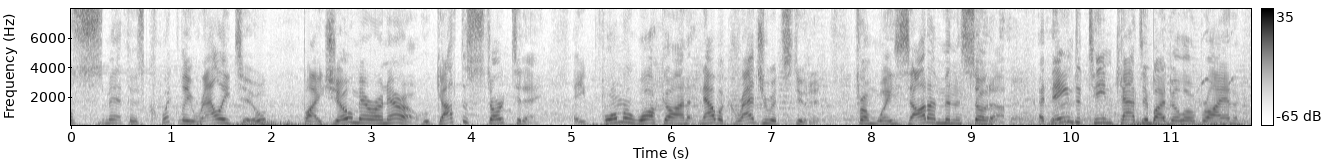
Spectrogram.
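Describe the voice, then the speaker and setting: A young American man doing live radio play-by-play of a football game as a student broadcaster, excitable and given to shouting at big plays. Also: extremely high pitch. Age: young adult. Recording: loud stadium and outdoor noise behind.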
